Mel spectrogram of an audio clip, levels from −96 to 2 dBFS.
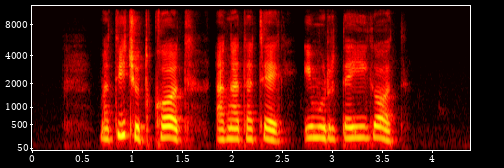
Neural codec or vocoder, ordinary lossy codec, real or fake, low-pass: none; none; real; 10.8 kHz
